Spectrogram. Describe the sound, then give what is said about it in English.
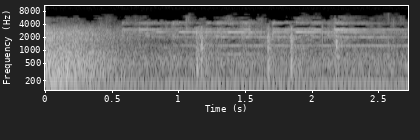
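A single blank warning shot bursts out at the start, a loud low boom that trails off into a steady rumbling hum, with a few faint clicks afterward and no voices. “That was a blank, a warning.”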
